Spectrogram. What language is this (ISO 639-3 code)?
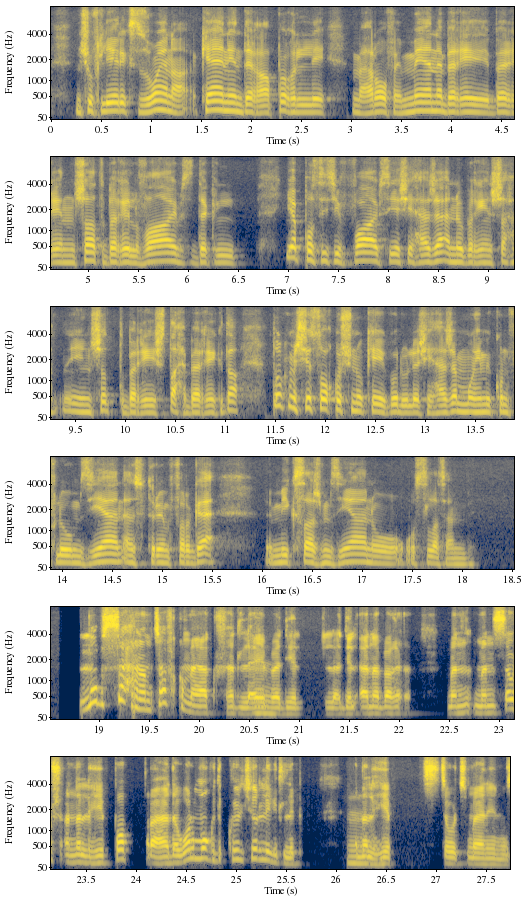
ara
